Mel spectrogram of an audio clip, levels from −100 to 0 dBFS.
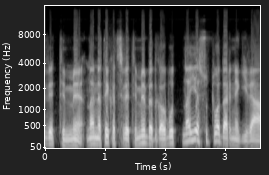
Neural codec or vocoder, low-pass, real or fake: none; 14.4 kHz; real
